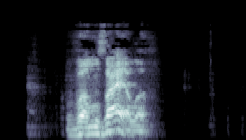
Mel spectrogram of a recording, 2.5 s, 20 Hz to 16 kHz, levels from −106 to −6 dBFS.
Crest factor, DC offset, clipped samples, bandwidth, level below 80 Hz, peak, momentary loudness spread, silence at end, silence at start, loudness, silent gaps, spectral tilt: 20 dB; under 0.1%; under 0.1%; 9 kHz; -72 dBFS; -4 dBFS; 18 LU; 1 s; 0.7 s; -20 LUFS; none; -5 dB/octave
